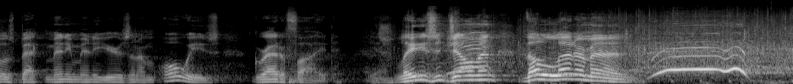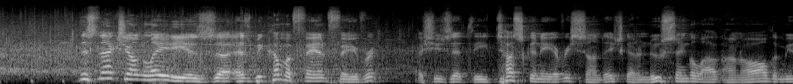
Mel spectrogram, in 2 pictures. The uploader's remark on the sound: Live at the South Point Casino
